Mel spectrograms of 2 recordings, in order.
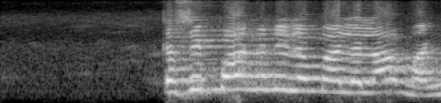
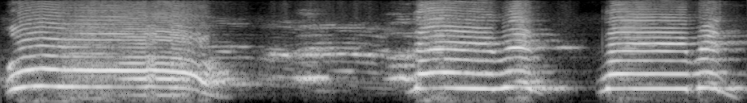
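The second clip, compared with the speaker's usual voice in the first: crowd cheer; 6 semitones higher, much slower than usual. Retold or imitated. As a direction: cheer like the whole army of Israel. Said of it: "sabay-sabay sila nagsigawan". (sigaw ng tagumpay ng Israelita)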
